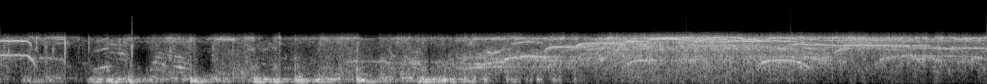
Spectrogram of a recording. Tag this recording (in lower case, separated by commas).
music, speech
